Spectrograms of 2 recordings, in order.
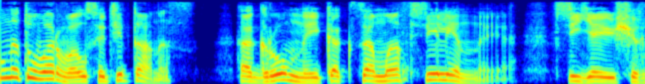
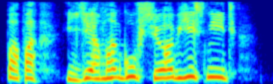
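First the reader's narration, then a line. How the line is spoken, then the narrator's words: Squeaked. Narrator (Russian): пискнула Элойна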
